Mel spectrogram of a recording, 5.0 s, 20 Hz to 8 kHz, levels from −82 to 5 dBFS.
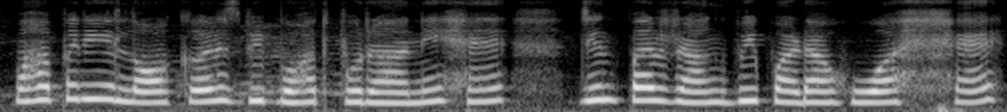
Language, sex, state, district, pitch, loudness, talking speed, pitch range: Hindi, female, Uttar Pradesh, Lalitpur, 310 Hz, -14 LUFS, 180 wpm, 290-335 Hz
